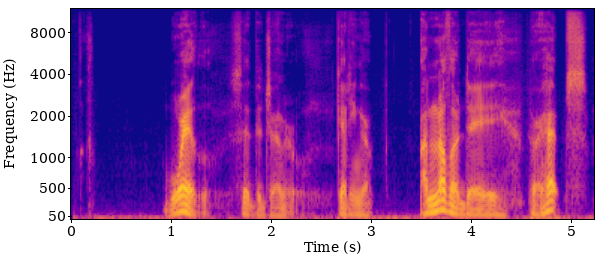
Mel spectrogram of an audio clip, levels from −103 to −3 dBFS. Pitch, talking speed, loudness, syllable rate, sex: 95 Hz, 115 wpm, -22 LUFS, 5.9 syllables/s, male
